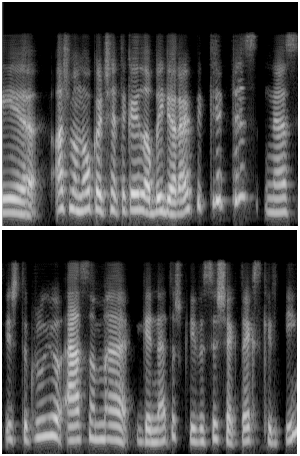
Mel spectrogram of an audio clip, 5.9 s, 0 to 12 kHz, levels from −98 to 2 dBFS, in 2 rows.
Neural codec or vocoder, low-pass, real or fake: codec, 16 kHz, 0.7 kbps, FocalCodec; 7.2 kHz; fake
